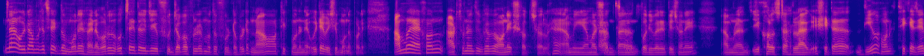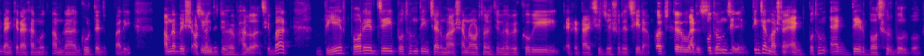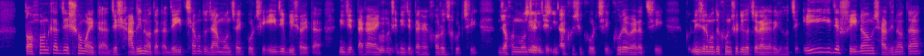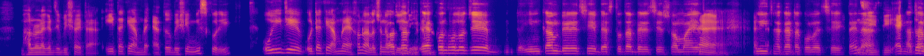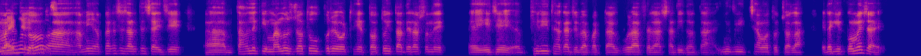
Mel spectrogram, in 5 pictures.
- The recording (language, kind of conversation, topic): Bengali, podcast, জীবনে আপনার সবচেয়ে গর্বের মুহূর্ত কোনটি—সেটা কি আমাদের শোনাবেন?
- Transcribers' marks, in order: "অর্থনৈতিকভাবে" said as "আর্থনৈতিকভাবে"; in English: "টাইট সিচুয়েশন"; other noise; drawn out: "হ্যাঁ"; chuckle; "ফ্রি" said as "ফিরি"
